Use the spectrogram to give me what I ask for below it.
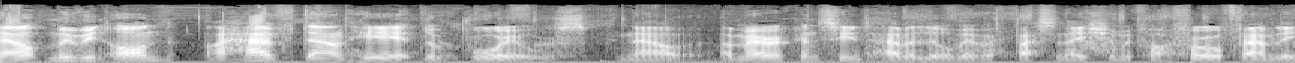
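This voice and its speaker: At a fairly quick pace with hardly any pauses, a man with an English accent talks using lively intonation. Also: medium pitch for a man. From England. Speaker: gaming YouTuber. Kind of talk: casual commentary monologue. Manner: conversational.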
